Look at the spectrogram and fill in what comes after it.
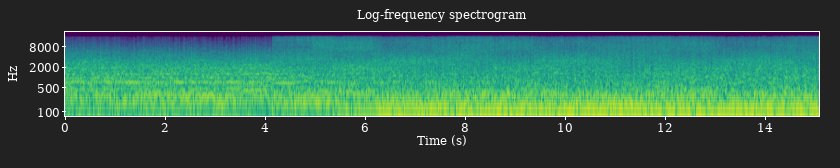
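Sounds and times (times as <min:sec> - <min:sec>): dense harsh noise: 0:00.0 - 0:15.0
heavy low drone: 0:00.0 - 0:15.0.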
